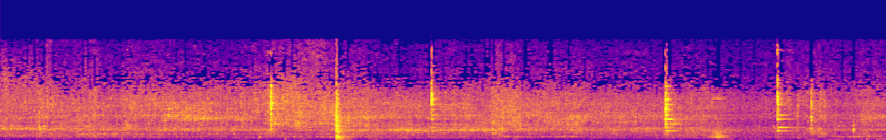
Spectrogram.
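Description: Chicken and spices frying in oil in a pan with a steady sizzle, while a spatula stirs and scrapes and now and then knocks against the pan. The loudest knock comes about a third of the way in.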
